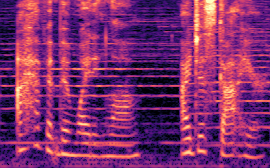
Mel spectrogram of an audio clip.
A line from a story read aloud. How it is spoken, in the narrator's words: she answered softly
